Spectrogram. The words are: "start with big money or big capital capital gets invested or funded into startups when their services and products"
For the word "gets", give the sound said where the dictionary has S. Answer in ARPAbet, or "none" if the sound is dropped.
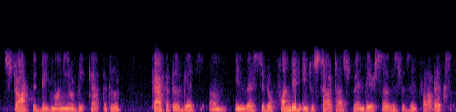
S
